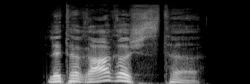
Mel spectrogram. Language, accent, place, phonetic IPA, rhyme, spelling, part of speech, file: German, Germany, Berlin, [lɪtəˈʁaːʁɪʃstə], -aːʁɪʃstə, literarischste, adjective, De-literarischste.ogg
- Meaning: inflection of literarisch: 1. strong/mixed nominative/accusative feminine singular superlative degree 2. strong nominative/accusative plural superlative degree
